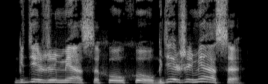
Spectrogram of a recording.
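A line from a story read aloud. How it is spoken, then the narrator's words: Whimpering. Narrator (Russian): захныкал он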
